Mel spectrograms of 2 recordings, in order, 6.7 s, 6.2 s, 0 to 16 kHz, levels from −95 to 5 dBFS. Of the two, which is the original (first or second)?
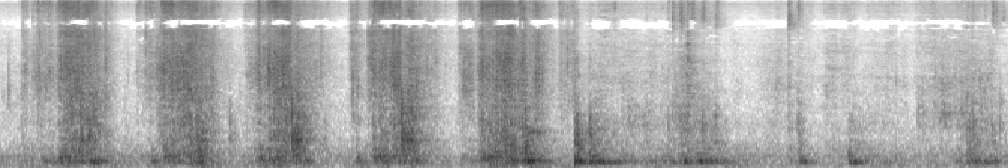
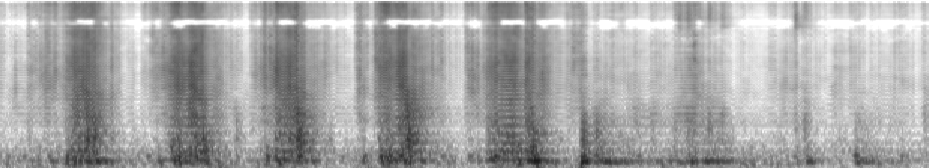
first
